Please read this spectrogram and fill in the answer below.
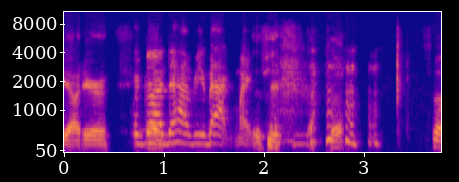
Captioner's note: chuckles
